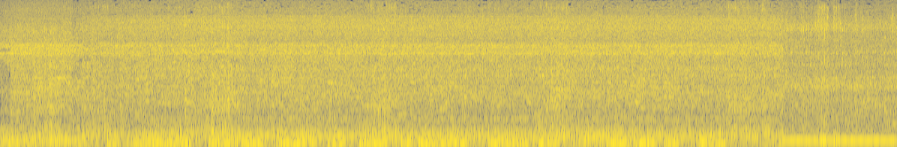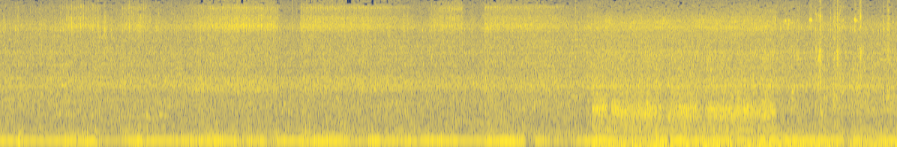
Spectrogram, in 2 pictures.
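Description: Drill press running with a bit drilling into a steel pin. About ten seconds in, it gives way to a metal lathe running with a steady hum while a tailstock drill bores into a spinning steel part.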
